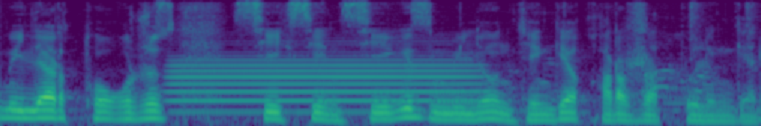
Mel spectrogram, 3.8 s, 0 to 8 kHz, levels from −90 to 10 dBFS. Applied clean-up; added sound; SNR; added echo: none; Wind instrument, woodwind instrument; 8 dB; none.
